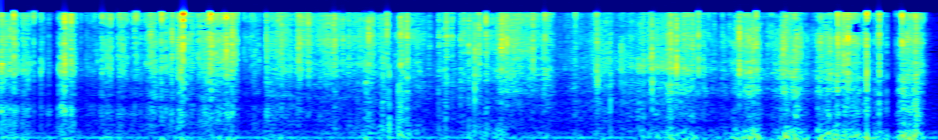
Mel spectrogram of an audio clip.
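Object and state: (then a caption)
Dry cellulose sponge with scouring pad. A metal double-edge razor blade scratches and scrapes a hand-sized dry kitchen sponge, first across the yellow cellulose foam and then across its green scrub pad layer. Rapid, dense, crackly scratching runs throughout over a steady low hum that fades after about three seconds. Louder, coarser scrapes with more low-end weight come near the end.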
